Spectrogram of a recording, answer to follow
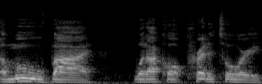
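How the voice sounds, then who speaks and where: With fairly even intonation, this man talks in a medium pitch. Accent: American. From York, Pennsylvania, US. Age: 60s. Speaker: former school board president. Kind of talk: interview. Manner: halting, many fillers.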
